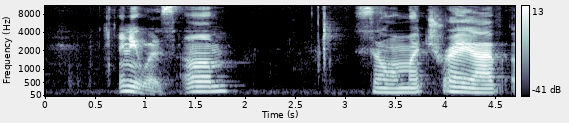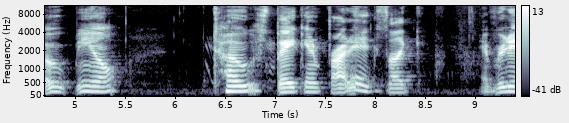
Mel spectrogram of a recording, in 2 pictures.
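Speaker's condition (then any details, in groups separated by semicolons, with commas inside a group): Disability causing slurred speech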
